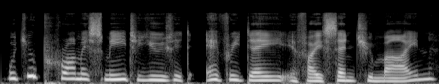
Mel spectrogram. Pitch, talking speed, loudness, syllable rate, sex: 200 Hz, 190 wpm, -15 LUFS, 4.7 syllables/s, male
